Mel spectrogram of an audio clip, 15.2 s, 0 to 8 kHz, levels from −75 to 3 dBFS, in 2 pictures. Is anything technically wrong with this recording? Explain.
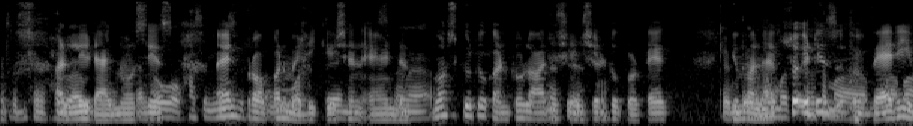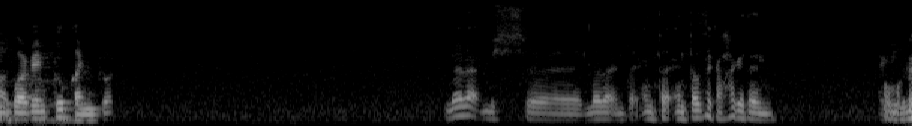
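No, the speech shows no technical fault: it has passed through a call's microphone processing, which limits the content to nothing above 8 kHz and trims the lowest bass with its high-pass filter, and both are the normal behaviour of that path.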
